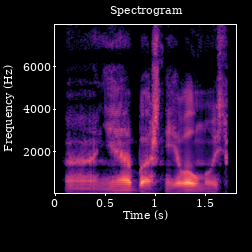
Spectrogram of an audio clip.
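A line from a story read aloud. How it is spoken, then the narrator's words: Muttered. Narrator (Russian): пробормотала Rainbow Dash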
